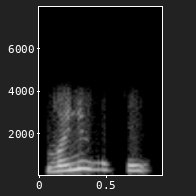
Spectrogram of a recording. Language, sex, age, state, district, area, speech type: Kashmiri, female, 30-45, Jammu and Kashmir, Bandipora, rural, conversation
